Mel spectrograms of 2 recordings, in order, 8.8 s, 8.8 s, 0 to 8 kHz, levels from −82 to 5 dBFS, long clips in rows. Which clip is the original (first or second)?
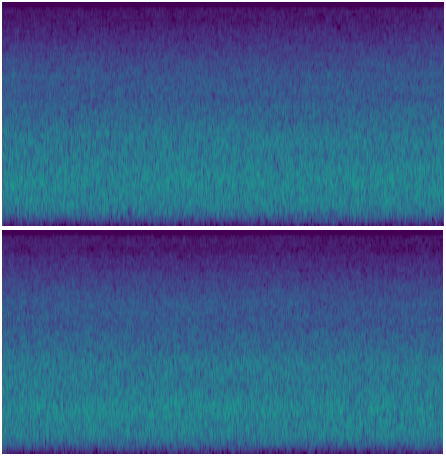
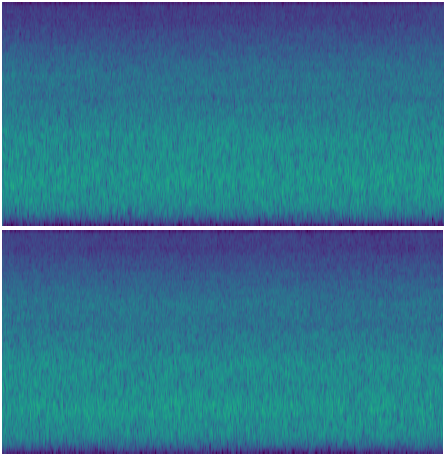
first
